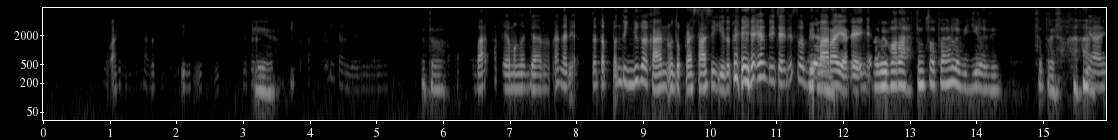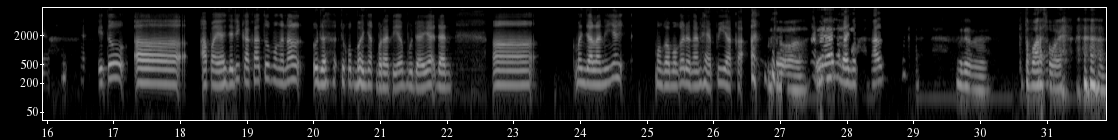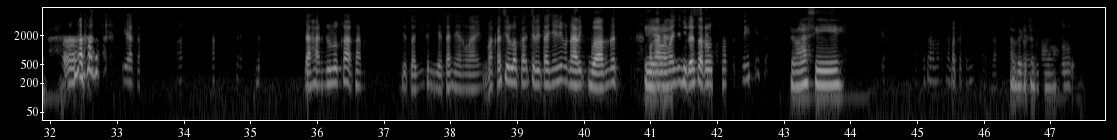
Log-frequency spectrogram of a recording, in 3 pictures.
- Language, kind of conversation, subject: Indonesian, podcast, Apa yang membantu seseorang merasa di rumah saat hidup dalam dua budaya?
- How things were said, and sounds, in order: unintelligible speech; unintelligible speech; laughing while speaking: "kayaknya"; chuckle; unintelligible speech; other background noise; in English: "happy"; chuckle; distorted speech; tapping; mechanical hum; chuckle; unintelligible speech; chuckle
